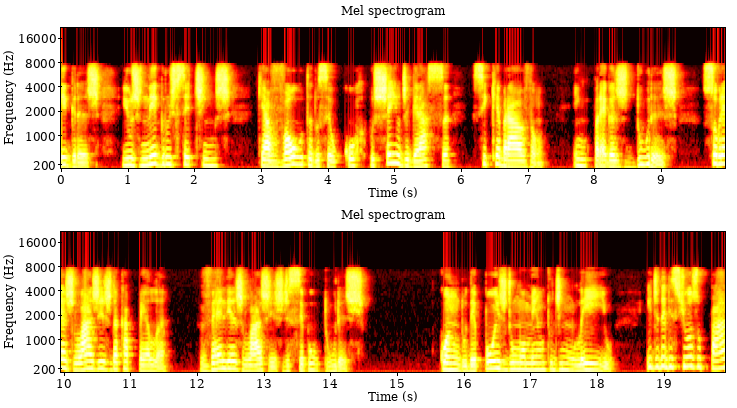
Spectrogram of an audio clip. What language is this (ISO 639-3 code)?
por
